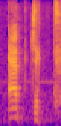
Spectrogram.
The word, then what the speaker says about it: abject: 당연히 형용사로 쓰이기 때문에 액센트가 앞에 있고 발음이 abject 이렇게 되겠습니다.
